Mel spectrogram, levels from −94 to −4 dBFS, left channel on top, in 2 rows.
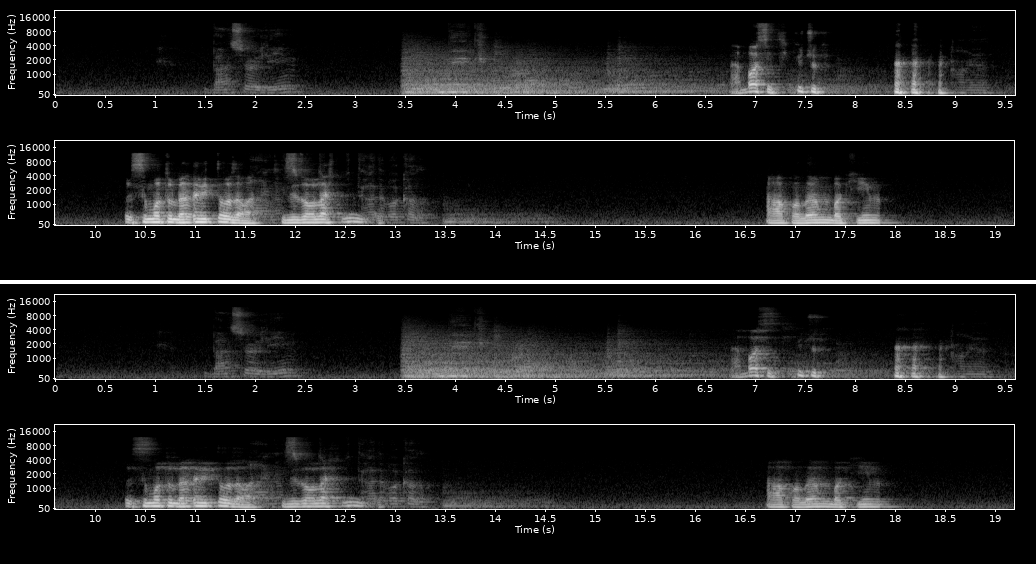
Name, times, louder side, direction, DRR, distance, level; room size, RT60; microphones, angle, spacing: voice 1, 1.5-2.4 3.8-4.3 8.9-9.4 11.5-13.3 13.7-13.8, left 1 dB, 15° left, 4 dB, 1.7 m, -53 dB
sound 1, 3.4-9.0 9.5-9.6 13.5-14.6, left 1 dB, 20° right, 3.8 m, -43 dB
voice 2, 6.8-7.7 8.4-8.9 10.3-11.6 11.9-12.7 16.7-17.9, left 5 dB, 70° left, 11 dB, 0.4 m, -24 dB
20.5 x 7.8 x 4.8 m, 0.62 s
head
